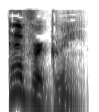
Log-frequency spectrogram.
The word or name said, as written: evergreen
